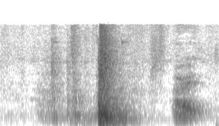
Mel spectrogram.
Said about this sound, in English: Shut that door.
